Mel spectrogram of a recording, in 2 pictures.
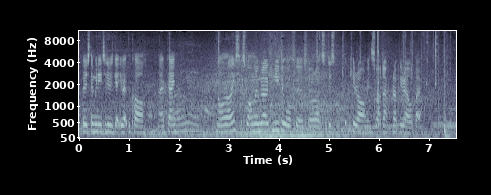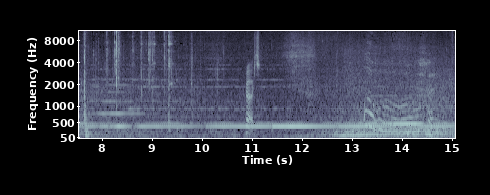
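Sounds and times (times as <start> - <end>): car door opening: 5.9 - 10.5
music drone: 7.5 - 15.0.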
